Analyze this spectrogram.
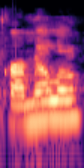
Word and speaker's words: Karmelo: Carmelo.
